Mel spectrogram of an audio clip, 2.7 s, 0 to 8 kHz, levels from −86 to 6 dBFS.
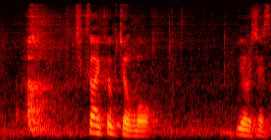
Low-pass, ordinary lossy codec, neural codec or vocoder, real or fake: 7.2 kHz; none; codec, 44.1 kHz, 7.8 kbps, Pupu-Codec; fake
